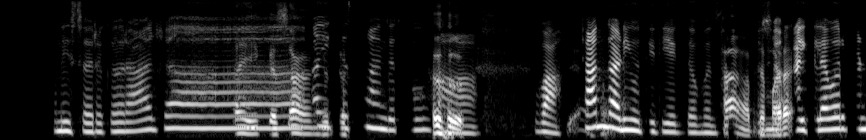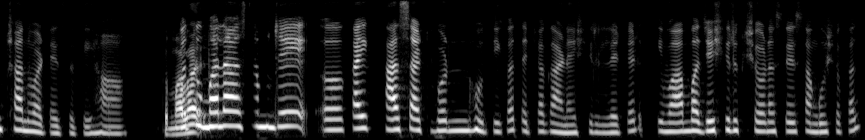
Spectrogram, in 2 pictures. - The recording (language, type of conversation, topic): Marathi, podcast, जुनं गाणं ऐकताना कोणती आठवण परत येते?
- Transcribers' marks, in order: singing: "निसर्ग राजा आईक सांगतो"; singing: "ऐक सांगतो"; other background noise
